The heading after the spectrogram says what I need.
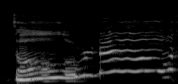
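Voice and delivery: high, slow sing-song despair; despairing dragon. A narrator's reading. Dragon thinking he's caught, high slow despair. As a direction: moan it like all hope is gone. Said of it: "thought the dragon".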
